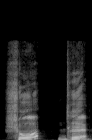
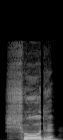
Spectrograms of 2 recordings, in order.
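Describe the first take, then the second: First: शोध split into long sho, pause, then dha; very slow शोध, each letter by itself; sounded out in parts. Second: शोध read as one slow joined word; शोध drawn out but in one piece; syllables joined. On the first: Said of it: "एक अक्षर का उच्चारण करके". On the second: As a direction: blend शोध together with no gap inside. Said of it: "इनको आपस में मिला के पढ़ना है". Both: Shown as a demonstration.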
